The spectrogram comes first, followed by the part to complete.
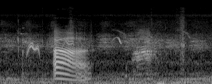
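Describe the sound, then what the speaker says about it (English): Baby Australian Spotted ducklings give a few short quacking calls, one louder near call followed by fainter ones, close by against a quiet indoor background. "Dad is holding the 2 baby Australian Spotted ducks"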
